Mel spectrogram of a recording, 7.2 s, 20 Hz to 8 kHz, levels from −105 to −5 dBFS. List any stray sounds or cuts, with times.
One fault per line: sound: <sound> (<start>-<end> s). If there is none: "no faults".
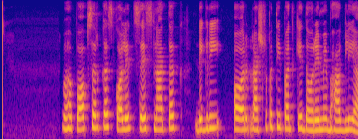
no faults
